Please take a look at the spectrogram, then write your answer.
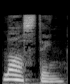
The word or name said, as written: lasting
